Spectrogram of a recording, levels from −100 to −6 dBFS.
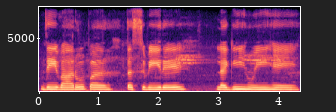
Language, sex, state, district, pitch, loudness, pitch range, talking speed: Hindi, female, Madhya Pradesh, Bhopal, 195 Hz, -15 LUFS, 190-200 Hz, 85 wpm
